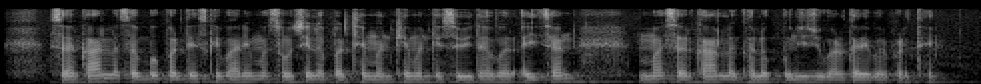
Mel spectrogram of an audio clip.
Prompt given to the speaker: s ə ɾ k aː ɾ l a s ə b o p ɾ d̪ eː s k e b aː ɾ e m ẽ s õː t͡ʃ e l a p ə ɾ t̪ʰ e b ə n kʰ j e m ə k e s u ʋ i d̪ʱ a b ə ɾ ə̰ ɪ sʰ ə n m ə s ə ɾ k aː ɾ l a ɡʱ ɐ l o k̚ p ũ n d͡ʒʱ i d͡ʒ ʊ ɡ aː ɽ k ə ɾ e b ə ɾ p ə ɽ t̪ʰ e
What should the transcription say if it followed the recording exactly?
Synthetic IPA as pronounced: s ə ɾ k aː ɾ l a s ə b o p ɾ d̪ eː s k e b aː ɾ e m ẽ s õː t͡ʃ e l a p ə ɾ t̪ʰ e m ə n kʰ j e m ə k e s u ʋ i d̪ʱ a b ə ɾ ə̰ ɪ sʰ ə n m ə s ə ɾ k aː ɾ l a ɡʱ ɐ l o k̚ p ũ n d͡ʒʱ i d͡ʒ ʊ ɡ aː ɽ k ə ɾ e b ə ɾ p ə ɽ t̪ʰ e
